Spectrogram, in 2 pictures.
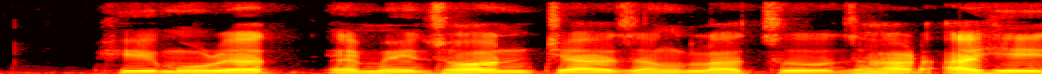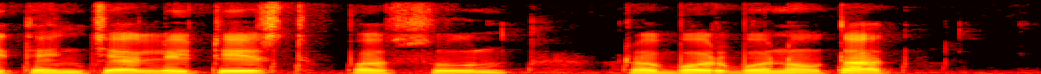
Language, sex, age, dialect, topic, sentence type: Marathi, male, 60-100, Northern Konkan, agriculture, statement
